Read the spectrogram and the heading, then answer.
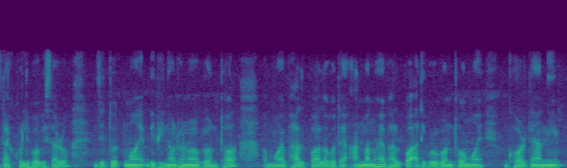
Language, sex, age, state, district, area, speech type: Assamese, male, 18-30, Assam, Jorhat, urban, spontaneous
